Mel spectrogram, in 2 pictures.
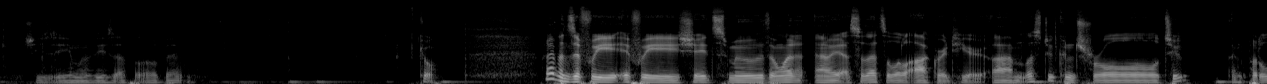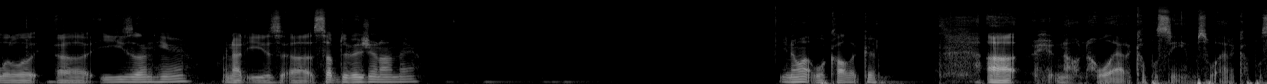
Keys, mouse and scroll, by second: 0.2-1.0 typing, 2.5 middle click, 2.9 click, 3.2 middle click, 11.9 ctrl+d, 12.4 middle click, 12.8-13.5 scroll down 2, 13.1 Tab, 13.5 middle click, 14.1 middle click, 18.4-20.7 middle drag.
